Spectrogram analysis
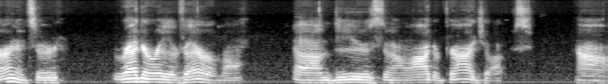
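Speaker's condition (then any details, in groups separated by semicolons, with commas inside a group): Spinal muscular atrophy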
